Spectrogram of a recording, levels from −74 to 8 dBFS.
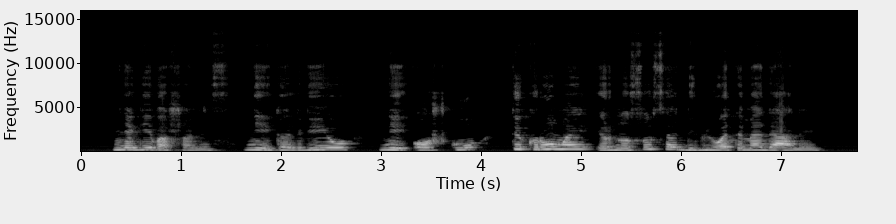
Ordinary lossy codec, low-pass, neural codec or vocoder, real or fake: AAC, 96 kbps; 14.4 kHz; none; real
